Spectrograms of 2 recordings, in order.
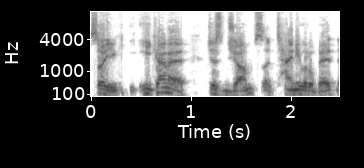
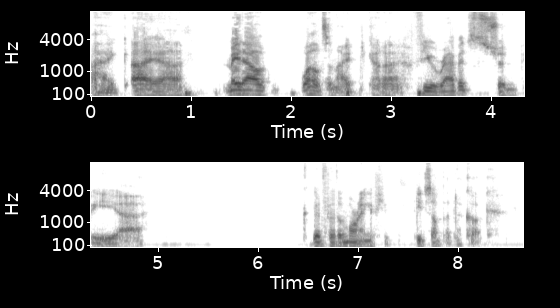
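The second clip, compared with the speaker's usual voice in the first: slightly hushed, soft, quiet voice; 3 semitones lower, 5 dB quieter than usual. As Ben, showing his rabbits without disturbing anybody, in a slightly hushed tone. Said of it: "he's talking in a slightly hushed tone".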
